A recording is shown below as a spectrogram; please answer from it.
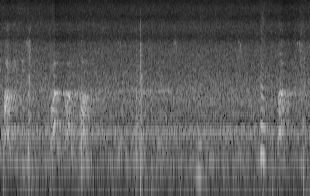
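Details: Honeybee swarm being recovered next door at the start of swarm season, the cluster shaken inside a hive. A continuous low hum carries several brief louder bursts and sharp clicks.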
